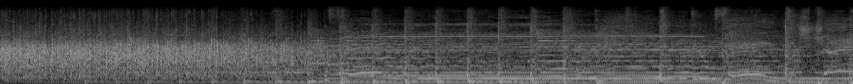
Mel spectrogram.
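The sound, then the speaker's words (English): An audience claps steadily, a dense crackle of many hands that stays loud throughout, applauding New Yorker writer Jane Mayer at the end of a lightning round in a Climate One conversation, while a bright tonal musical sting with sustained notes rises over the clapping partway through. “Let's give Jane Mayer a round for making it through that.”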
